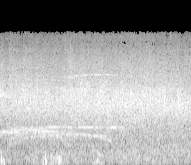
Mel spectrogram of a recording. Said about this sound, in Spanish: un, un fuerte aplauso nuevamente para él.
